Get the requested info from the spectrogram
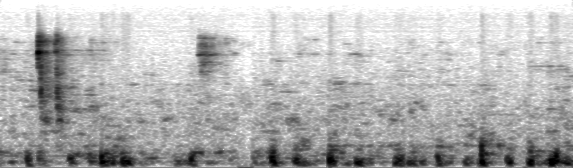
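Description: Muffled typing on a computer keyboard: irregular soft keystrokes, several a second. Two brief, sharper high-pitched sounds come through about a quarter-second and a second and a half in.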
